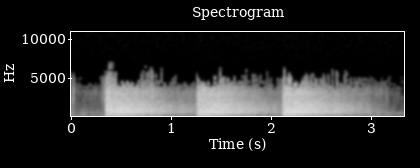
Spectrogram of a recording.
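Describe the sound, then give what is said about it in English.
Three loud gunshots, evenly spaced, each striking with a sharp crack and then trailing off in a gradually fading, ringing decay before the next shot. “3 more shots. 3 more. But the last bullet, I must save it.”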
